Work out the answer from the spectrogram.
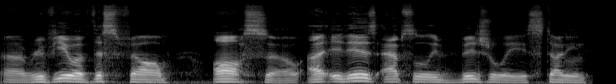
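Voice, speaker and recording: A man co-hosting a film podcast in casual conversation, often halting mid-thought as he talks. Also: on the low side, darkish tone. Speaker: podcast co-host and film reviewer.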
